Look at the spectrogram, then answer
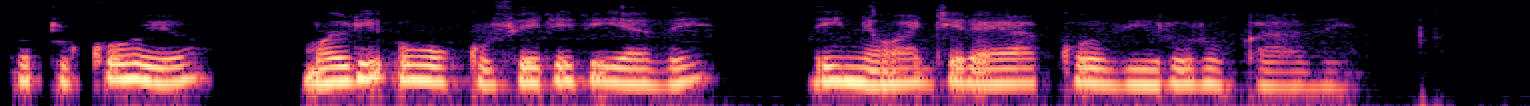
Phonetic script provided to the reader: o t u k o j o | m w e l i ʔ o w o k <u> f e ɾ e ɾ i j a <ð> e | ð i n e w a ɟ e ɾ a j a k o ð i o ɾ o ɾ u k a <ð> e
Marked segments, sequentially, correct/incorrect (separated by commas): correct, correct, correct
